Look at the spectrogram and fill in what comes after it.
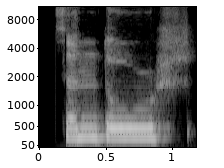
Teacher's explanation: This S is a retroflex S. It is not a regular sh sound. It's sh.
